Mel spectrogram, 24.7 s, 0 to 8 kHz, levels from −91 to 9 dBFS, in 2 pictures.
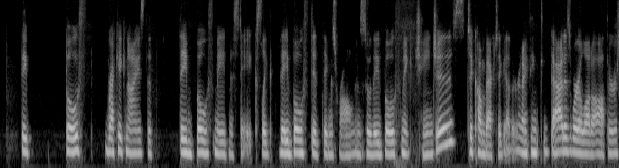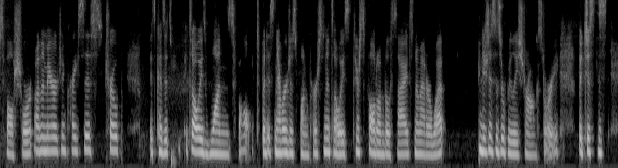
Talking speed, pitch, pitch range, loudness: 185 wpm, 180 Hz, 170-200 Hz, -26 LUFS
